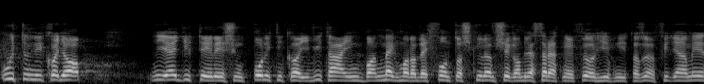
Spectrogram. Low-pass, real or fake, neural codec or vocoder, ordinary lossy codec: 7.2 kHz; fake; autoencoder, 48 kHz, 32 numbers a frame, DAC-VAE, trained on Japanese speech; none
